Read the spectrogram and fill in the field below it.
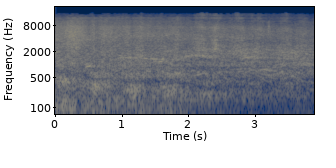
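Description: Firework sparks crackle and hiss.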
